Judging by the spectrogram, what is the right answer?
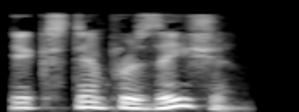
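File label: "extemporisation", British English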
